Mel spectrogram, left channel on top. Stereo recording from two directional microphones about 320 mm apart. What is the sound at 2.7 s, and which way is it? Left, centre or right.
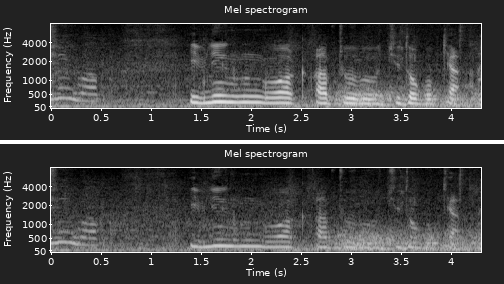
Speech, centre.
